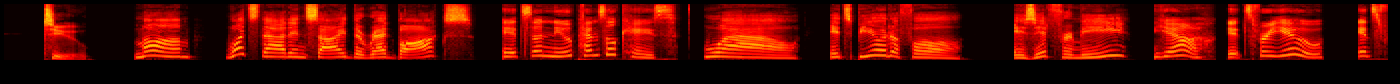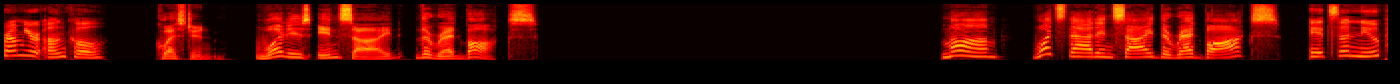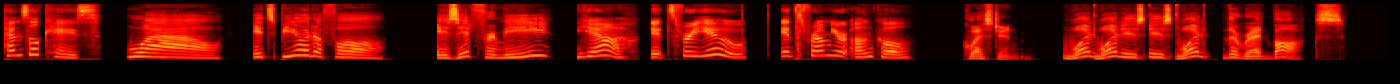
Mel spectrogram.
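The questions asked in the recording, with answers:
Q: What is inside the red box?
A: A new pencil case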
